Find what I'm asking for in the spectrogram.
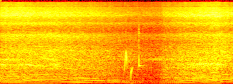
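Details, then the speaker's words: Honda Zoomer-X after fuel injection pump replacement: previously started and idled but died when throttle was twisted; now engine picks up cleanly on throttle blips, drops back and climbs smoothly without stumbling, idles normally; fault was the fuel pump. "อ้าวไม่มีดับนะครับอ่าเมื่อเราบิดนะครับแล้วเบิ้ลคันเร่งนะเมื่อกี้ได้เรียบร้อยแล้วไม่มีปัญหาละบิดได้ปกติและเดินเบาได้ปกตินะครับ"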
